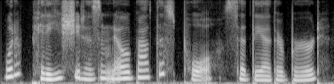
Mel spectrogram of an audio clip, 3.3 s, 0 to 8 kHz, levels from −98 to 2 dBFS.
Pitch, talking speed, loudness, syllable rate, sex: 205 Hz, 235 wpm, -17 LUFS, 5.2 syllables/s, female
